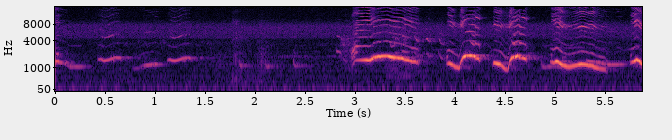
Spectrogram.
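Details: A male White-cheeked Laughingthrush sings in forest style in the morning to draw wild-caught birds into singing back. Quiet, slurred whistles give way to a loud, long descending phrase and several sharp, swooping notes.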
